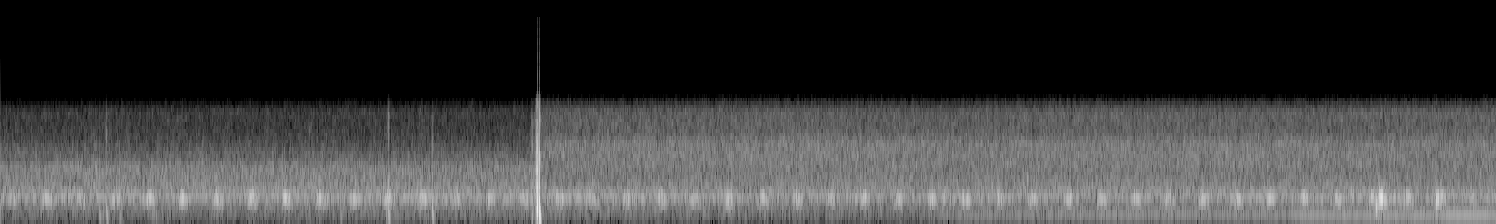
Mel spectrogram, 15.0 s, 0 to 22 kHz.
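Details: Fetal heartbeat at 11 weeks on home fetal Doppler: rapid, regular whooshing pulses about 150 beats a minute.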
